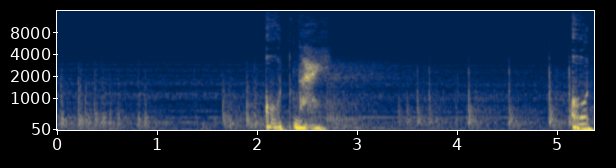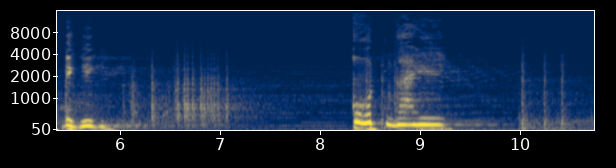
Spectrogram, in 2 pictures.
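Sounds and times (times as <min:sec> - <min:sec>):
wooden bed joints creaking and groaning as the bed shakes violently: 0:00.0 - 0:07.5, 0:10.0 - 0:10.7
speech: 0:02.4 - 0:02.8, 0:05.2 - 0:06.0, 0:08.4 - 0:09.4.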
